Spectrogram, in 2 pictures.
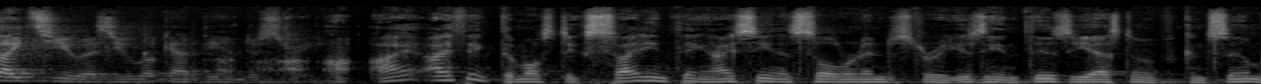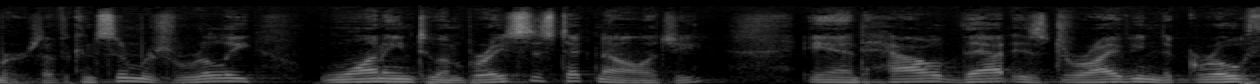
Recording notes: This week, we feature a live podcast from the MDV-SEIA Solar Focus 2013 conference in Washington, DC. The Gang took the stage. Many thanks to MDV-SEIA for inviting the Energy Gang for its first live show!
